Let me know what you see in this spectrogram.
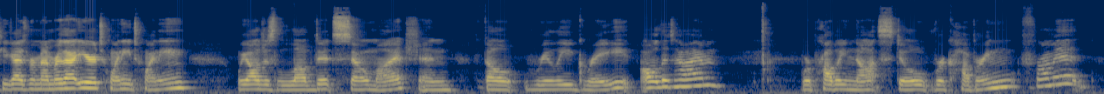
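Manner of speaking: heavily sarcastic, mocking, praising tone. Speaking to listeners about living through the year 2020, sarcastic. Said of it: "you're noticing all the sarcasm there".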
